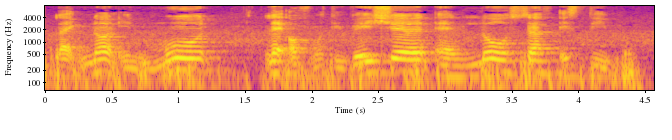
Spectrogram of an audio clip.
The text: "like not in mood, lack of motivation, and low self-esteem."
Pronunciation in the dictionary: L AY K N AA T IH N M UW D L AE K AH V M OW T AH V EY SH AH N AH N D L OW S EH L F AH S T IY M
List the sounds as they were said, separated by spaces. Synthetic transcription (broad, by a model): L AY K N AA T IH N M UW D L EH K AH F M OW T AH V EY SH AH N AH N L OW S EH L F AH S T IY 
